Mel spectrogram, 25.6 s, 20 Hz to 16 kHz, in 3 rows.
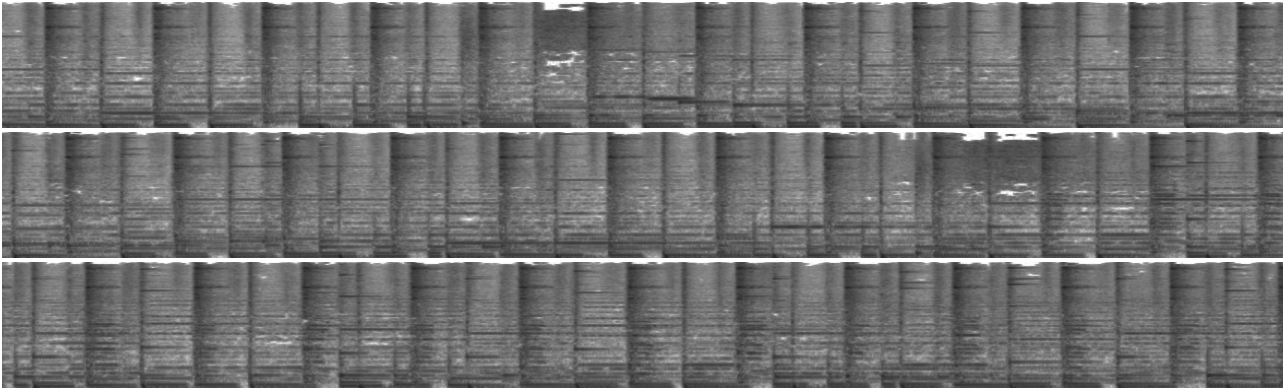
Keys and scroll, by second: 4.0 ctrl+alt+z, 7.4 alt+shift+Delete, 8.3 ctrl+shift+Delete, 12.9 ctrl+shift+Delete, 19.1 ctrl+alt+z, 22.4 ctrl+shift+z, 23.7 ctrl+shift+Delete.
